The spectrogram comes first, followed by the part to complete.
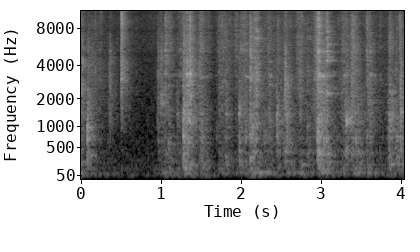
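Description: A few faint knocks and clicks with rustling: small objects, a hair clipper and its charging cable, being picked up and handled.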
